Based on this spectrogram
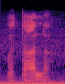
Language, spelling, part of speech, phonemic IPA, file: Malagasy, adala, adjective, /adalạ/, Mg-adala.ogg
- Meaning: foolish; crazy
